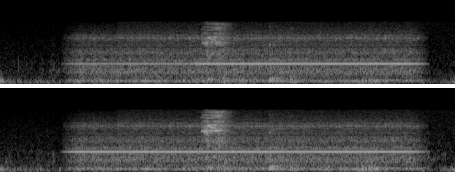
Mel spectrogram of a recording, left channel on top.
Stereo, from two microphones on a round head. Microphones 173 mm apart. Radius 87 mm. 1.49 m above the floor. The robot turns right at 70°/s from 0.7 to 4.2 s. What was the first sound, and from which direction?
A squeak, 40° right (ahead or behind).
